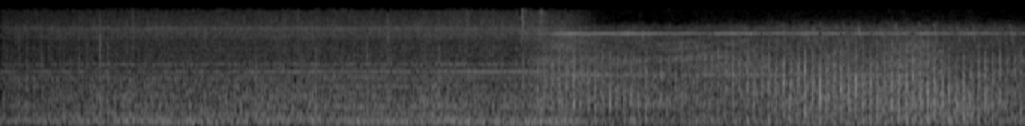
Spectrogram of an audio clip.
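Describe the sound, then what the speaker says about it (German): Helicopter approaching a landing site near a research camp in Kamchatka, heard from inside as a loud, steady rotor chop and turbine whine that continues throughout. "In der Nähe eines Forschercamps peilt unser Helikopter den Landeplatz an, um die Gruppe hier abzuliefern."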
